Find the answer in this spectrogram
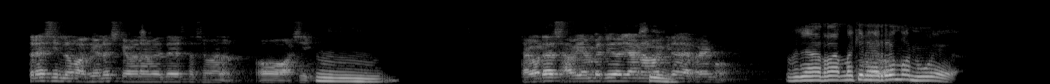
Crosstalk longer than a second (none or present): none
